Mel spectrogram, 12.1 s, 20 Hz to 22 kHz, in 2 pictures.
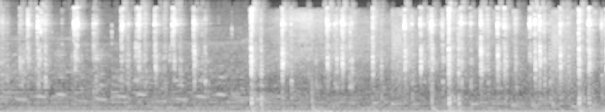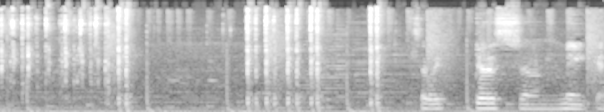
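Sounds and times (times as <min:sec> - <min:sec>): clicky mechanical keyboard typing: 0:00.0 - 0:07.4, 0:08.5 - 0:10.0.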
